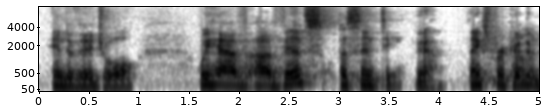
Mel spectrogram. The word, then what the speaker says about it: Poscente: We have uh Vince Paci. Yeah. Thanks for coming. Good to be with you, Rob. Yeah. And I pronounced your name right.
